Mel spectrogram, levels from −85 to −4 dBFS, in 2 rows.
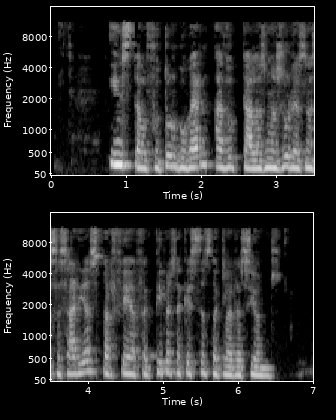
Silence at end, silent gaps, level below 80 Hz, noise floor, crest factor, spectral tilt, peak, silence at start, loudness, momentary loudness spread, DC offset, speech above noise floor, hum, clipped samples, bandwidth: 0.45 s; none; -66 dBFS; -61 dBFS; 18 dB; -5 dB/octave; -8 dBFS; 0.8 s; -25 LUFS; 9 LU; under 0.1%; 37 dB; none; under 0.1%; 11.5 kHz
